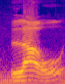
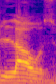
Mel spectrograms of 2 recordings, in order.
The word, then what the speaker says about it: Lao: Okay, we need to pronounce the country name is Lao. It's not Laos, right?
